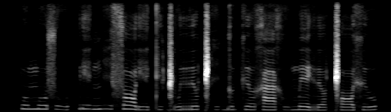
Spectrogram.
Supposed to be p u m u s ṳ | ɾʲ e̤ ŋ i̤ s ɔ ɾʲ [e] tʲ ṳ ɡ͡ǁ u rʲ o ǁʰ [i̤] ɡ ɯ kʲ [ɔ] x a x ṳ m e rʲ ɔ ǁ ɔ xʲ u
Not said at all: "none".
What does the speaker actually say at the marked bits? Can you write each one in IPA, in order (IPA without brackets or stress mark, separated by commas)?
e̤, i̤, ɤ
